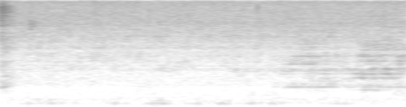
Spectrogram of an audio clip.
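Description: A metal slotted spoon clinks once against a steel kadai, then the faint sizzle of mathri deep-frying in oil on low flame.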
